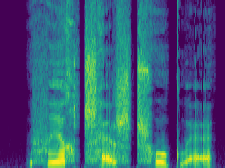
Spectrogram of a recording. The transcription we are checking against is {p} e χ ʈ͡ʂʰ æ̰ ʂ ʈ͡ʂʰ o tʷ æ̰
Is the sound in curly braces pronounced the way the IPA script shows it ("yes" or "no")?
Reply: no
